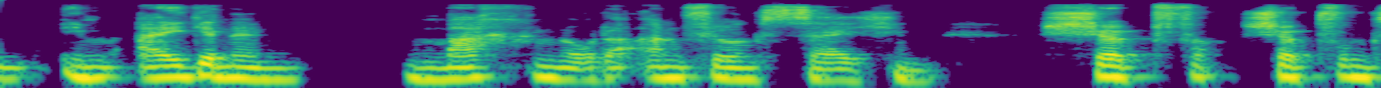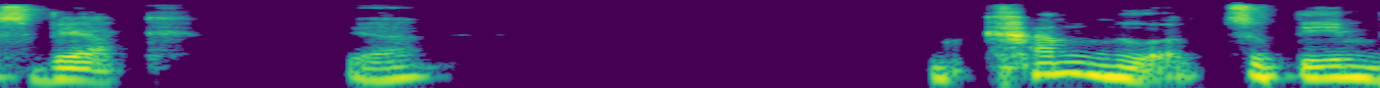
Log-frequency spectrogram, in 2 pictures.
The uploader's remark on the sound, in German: Zoom-Session. Veranstaltet von der Aleph Akademie.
